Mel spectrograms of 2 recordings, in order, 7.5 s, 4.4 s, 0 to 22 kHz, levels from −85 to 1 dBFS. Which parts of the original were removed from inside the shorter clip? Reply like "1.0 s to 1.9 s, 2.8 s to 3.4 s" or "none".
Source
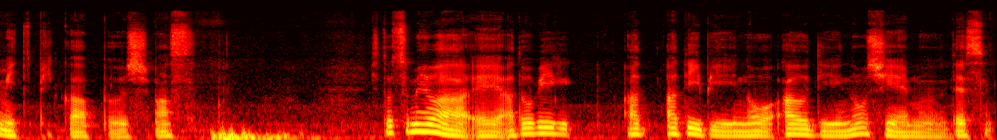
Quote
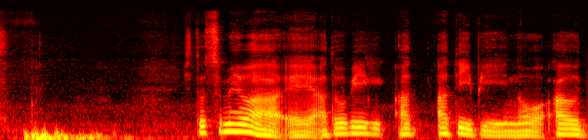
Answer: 4.3 s to 4.6 s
